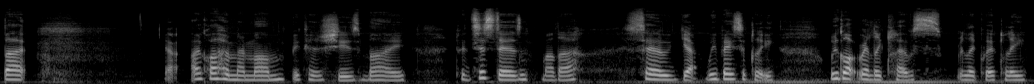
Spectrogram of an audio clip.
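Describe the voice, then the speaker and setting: A woman telling a rambling story in a casual vlog, correcting herself as she goes, with a slight cold and a voice that is starting to go. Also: medium pitch. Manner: rambling, self-correcting, chatty. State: slight cold, losing her voice. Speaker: vlogger playing an invented actress.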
